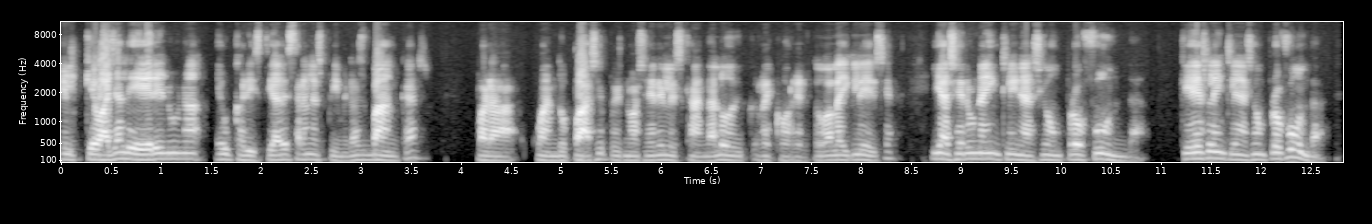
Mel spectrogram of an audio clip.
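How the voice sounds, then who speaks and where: A man giving a measured, explanatory lesson and stressing his key points. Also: fairly low pitch, fairly bright tone, no echo. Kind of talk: instructional talk.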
